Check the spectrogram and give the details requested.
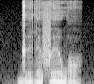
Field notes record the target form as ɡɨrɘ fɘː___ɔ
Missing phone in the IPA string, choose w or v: w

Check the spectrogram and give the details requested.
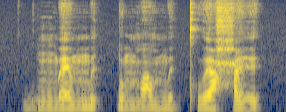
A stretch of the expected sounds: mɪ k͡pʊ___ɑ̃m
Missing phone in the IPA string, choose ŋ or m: m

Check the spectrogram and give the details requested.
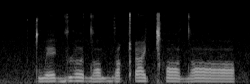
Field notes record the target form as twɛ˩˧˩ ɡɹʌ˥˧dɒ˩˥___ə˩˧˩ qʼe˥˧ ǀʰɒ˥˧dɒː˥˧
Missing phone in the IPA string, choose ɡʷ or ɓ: ɡʷ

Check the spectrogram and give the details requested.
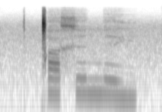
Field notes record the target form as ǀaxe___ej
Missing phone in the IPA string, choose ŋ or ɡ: ŋ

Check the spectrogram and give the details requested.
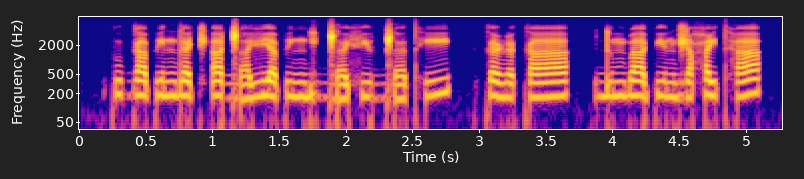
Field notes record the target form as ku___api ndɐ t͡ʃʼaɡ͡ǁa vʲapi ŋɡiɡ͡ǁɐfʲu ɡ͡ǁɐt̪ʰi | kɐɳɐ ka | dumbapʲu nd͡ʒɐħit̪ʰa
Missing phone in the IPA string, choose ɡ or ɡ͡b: ɡ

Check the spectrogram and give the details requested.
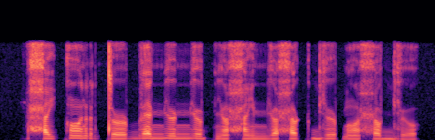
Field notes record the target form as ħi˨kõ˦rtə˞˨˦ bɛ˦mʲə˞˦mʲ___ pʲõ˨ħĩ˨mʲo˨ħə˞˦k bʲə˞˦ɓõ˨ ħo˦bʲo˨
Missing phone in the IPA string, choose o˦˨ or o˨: o˦˨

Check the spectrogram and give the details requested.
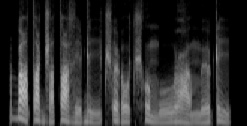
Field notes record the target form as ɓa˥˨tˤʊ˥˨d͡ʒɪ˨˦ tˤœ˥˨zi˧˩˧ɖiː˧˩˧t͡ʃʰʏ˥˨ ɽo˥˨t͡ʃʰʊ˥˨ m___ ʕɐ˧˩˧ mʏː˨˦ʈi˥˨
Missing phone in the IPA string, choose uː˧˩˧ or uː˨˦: uː˨˦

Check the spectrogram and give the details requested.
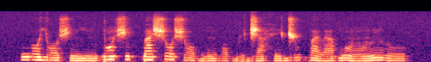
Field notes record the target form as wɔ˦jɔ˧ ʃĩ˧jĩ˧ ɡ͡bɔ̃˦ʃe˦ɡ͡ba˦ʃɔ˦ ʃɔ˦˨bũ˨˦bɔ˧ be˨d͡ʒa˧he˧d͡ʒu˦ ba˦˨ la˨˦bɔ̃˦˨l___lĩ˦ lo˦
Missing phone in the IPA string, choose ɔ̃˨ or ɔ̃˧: ɔ̃˧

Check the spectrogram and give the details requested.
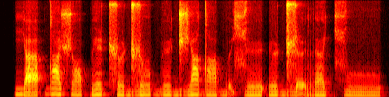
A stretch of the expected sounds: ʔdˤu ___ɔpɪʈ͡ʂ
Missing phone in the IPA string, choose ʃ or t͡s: ʃ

